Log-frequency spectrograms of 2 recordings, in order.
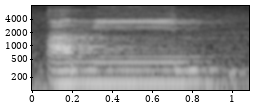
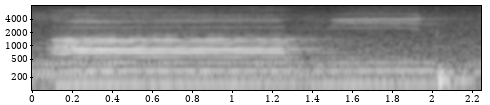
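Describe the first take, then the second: First: The first vowel is short. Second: The first vowel is held long. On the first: "Karena matnya itu pendek" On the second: "A-nya ini panjang sekitar enam harokat"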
